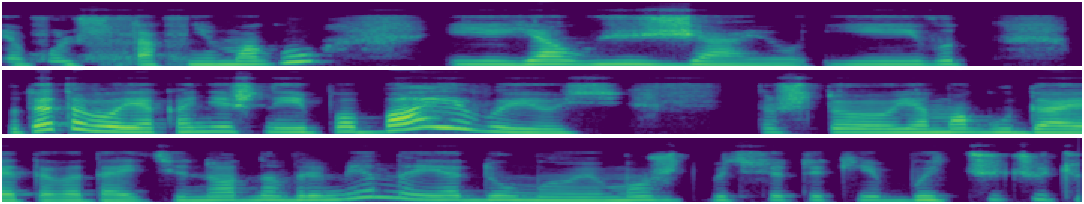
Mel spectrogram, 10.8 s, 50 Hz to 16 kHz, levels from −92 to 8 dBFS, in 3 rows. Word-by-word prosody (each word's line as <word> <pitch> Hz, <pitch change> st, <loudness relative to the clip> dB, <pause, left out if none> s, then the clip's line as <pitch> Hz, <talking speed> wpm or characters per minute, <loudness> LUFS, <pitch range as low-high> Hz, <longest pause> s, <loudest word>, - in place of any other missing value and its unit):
я 170 Hz, -, -9 dB
больше 180 Hz, +2 st, -9 dB
так 180 Hz, -, -4 dB
не 180 Hz, -, -3 dB
могу 200 Hz, -, -2 dB, 0.4 s
и 195 Hz, -, -11 dB
я 195 Hz, +2 st, 0 dB
уезжаю". 175 Hz, -5 st, 0 dB
И 180 Hz, +1 st, -7 dB
вот, 200 Hz, +1 st, -8 dB, 0.4 s
вот 200 Hz, -, -7 dB
этого 330 Hz, -3 st, +8 dB
я, 230 Hz, -2 st, +6 dB
конечно, 230 Hz, 0 st, 0 dB
и 220 Hz, -, +1 dB
побаиваюсь- 245 Hz, -, +5 dB, 0.4 s
то, 210 Hz, -, -12 dB
что 200 Hz, -1 st, -1 dB
я 195 Hz, 0 st, 0 dB
могу 205 Hz, 0 st, -2 dB
до 190 Hz, +2 st, +1 dB
этого 175 Hz, -1 st, 0 dB
дойти, 170 Hz, +2 st, -7 dB
но 200 Hz, +3 st, -5 dB
одновременно 225 Hz, -, -5 dB
я 230 Hz, -2 st, -4 dB
думаю: 195 Hz, -3 st, -5 dB
может 200 Hz, 0 st, -5 dB
быть, 210 Hz, -, -10 dB
всё-таки 215 Hz, -1 st, -10 dB
быть 200 Hz, +2 st, -6 dB
чуть-чуть 230 Hz, 0 st, -4 dB
200 Hz, 180 wpm, -23 LUFS, 185-225 Hz, 0.4 s, этого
